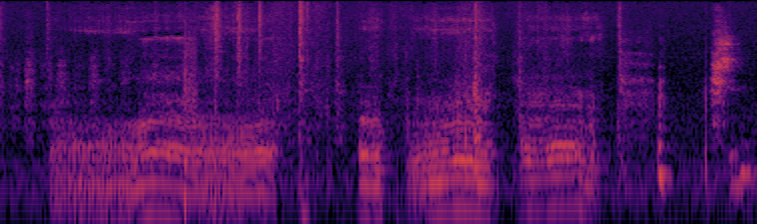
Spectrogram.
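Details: Pet dog urged on to chase a cat, making drawn-out, wavering whining and moaning cries with rising and falling pitch, several long howl-like notes of about a second each, with a few short clicks and thumps between.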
